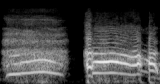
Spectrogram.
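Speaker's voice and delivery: high, loud exaggerated gasp for air; mock winded gasp. Mocking Cuomo coming up out of breath, hammed-up gasp. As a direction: ham up a breathless post-workout gasp.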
